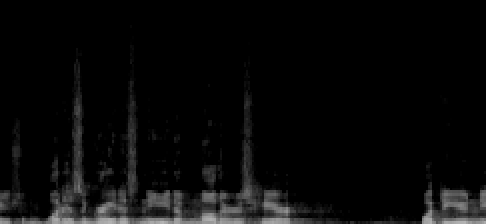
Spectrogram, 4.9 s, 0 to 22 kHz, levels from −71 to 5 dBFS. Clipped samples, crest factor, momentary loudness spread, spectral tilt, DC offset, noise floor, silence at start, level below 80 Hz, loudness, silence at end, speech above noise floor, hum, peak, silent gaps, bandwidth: under 0.1%; 18 dB; 6 LU; -6.5 dB/octave; under 0.1%; -58 dBFS; 0 s; -56 dBFS; -28 LUFS; 0 s; 31 dB; none; -10 dBFS; none; 16 kHz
